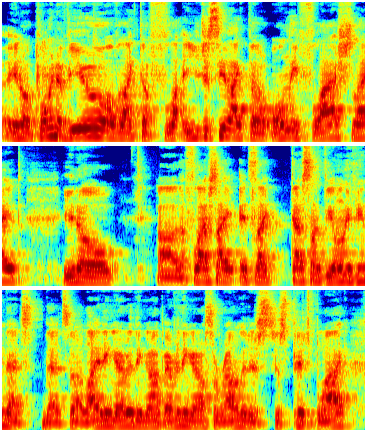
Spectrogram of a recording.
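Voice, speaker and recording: A man's voice: on the high side, fairly even intonation, brisk, fairly bright tone. A young man giving casual, rambling reaction commentary on a short horror film, full of fillers and restarts. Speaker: video reactor.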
